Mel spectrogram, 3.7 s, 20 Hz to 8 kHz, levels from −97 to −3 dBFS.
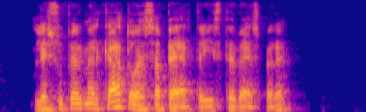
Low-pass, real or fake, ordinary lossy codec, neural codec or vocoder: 7.2 kHz; fake; Opus, 64 kbps; vocoder, 22.05 kHz, 80 mel bands, Vocos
